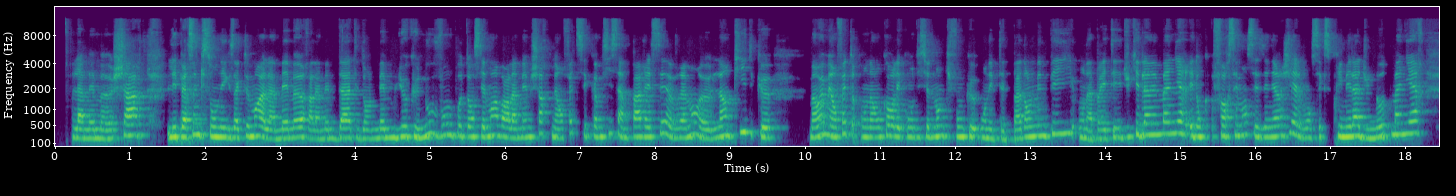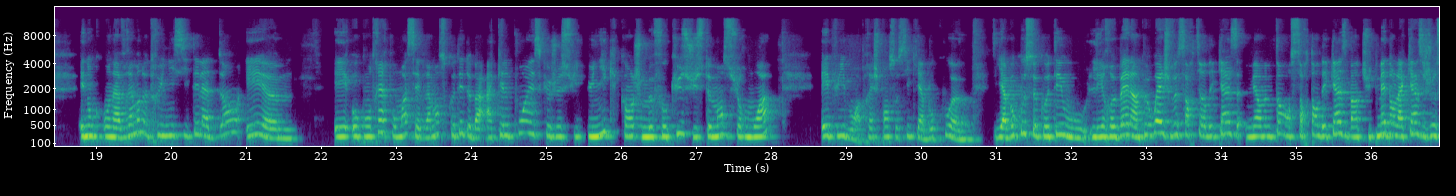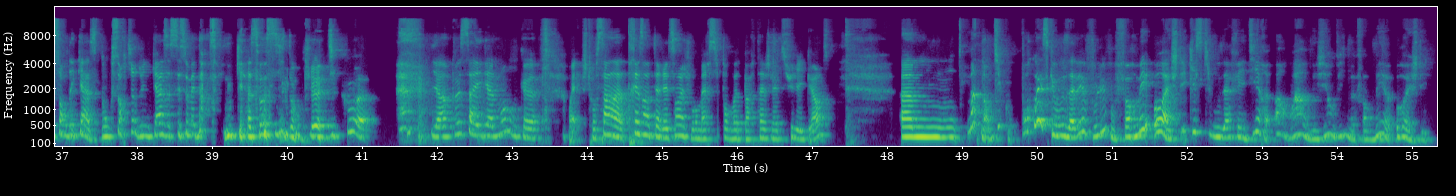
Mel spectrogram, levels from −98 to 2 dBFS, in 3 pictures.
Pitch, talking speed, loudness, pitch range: 235 Hz, 255 wpm, -23 LUFS, 220-265 Hz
